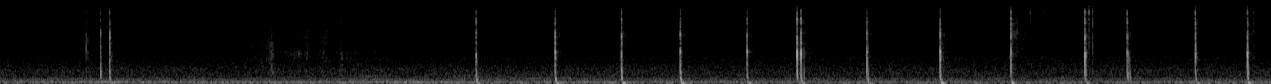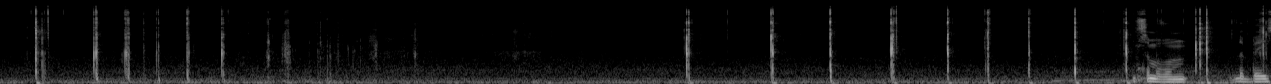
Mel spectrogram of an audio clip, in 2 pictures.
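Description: Stone flakes snap off with sharp, crisp clicks, one after another.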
